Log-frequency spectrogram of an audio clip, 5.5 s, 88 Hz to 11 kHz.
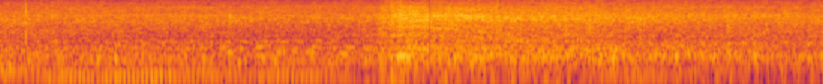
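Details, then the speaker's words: Bajaj Pulsar 180 single-cylinder after replacing timing chain, chain pad, tensioner, engine oil, clutch and head gaskets: idle and blips stay smooth and even, no ticking or chain rattle; engine noise fixed. "तो इसमें जो जो problem था दोस्तों उसको हमने सारी problem को सॉल्व कर दिया है और आप साउंड सुन सकते हैं साउंड इसका काफी अच्छा सुनने को मिल रहा है"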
